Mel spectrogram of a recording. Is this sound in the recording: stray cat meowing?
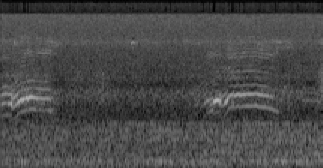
yes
